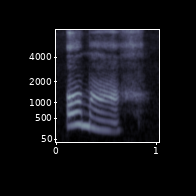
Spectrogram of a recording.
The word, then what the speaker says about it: homard: Le homard. Le homard. C'est un crustacé. Le hérisson. Donc on ne prononce pas H.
